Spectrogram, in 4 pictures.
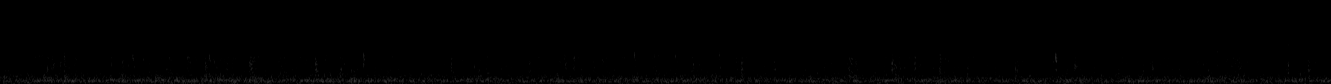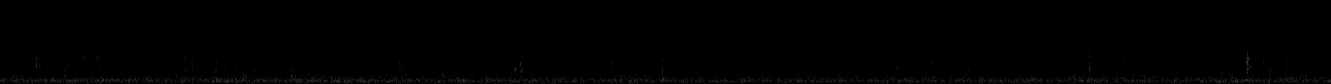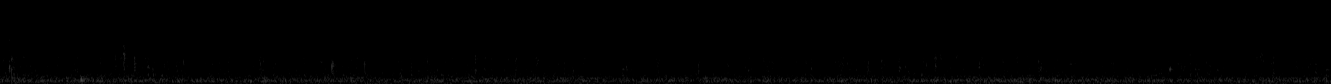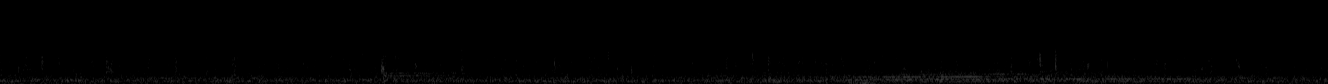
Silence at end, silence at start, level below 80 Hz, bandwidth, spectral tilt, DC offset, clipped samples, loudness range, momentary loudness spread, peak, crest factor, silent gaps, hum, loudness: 0 s; 0 s; -76 dBFS; 16 kHz; -5.5 dB/octave; under 0.1%; under 0.1%; 3 LU; 3 LU; -44 dBFS; 20 dB; none; none; -65 LUFS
